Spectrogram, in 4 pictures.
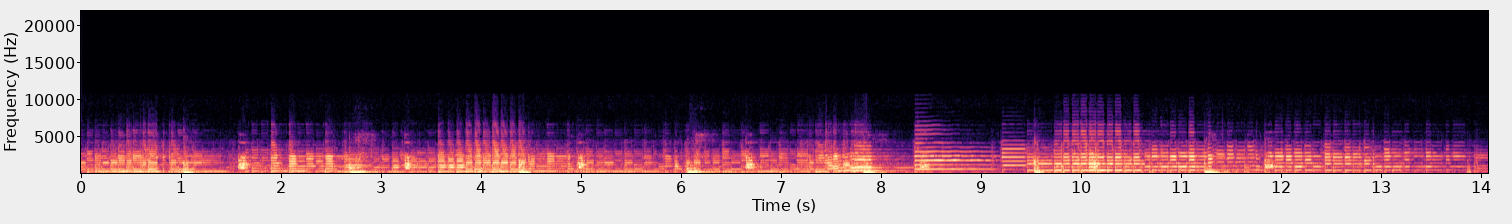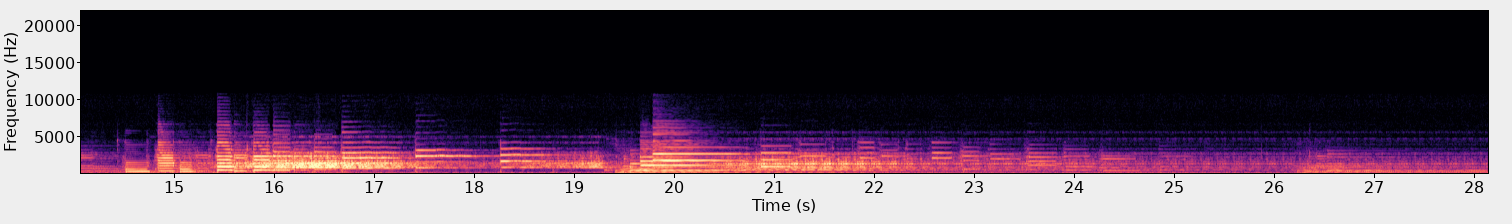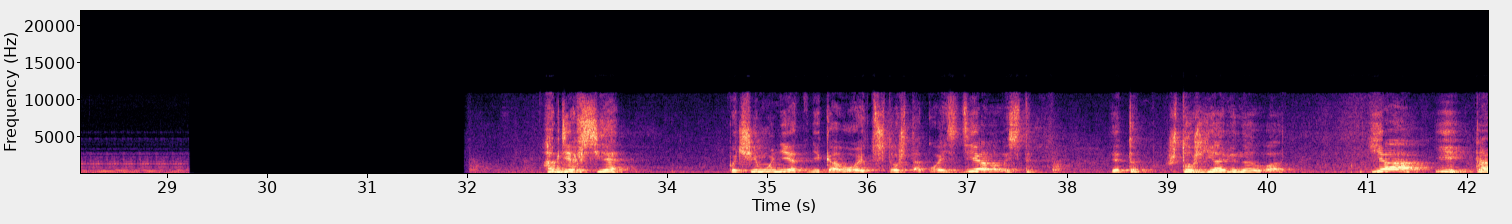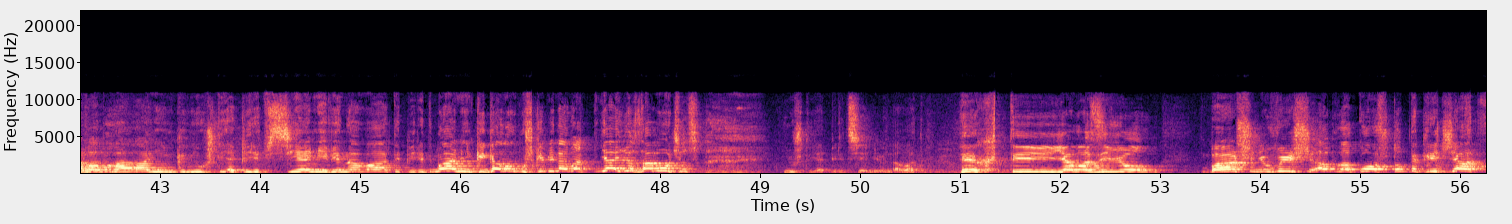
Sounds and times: Effects unit: 0.0 - 29.2
Music: 0.0 - 29.2.

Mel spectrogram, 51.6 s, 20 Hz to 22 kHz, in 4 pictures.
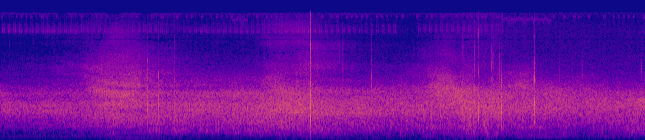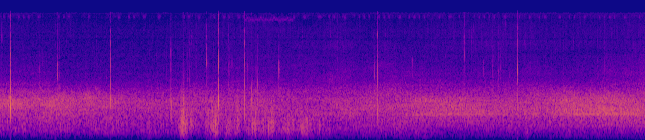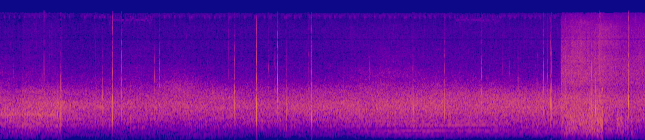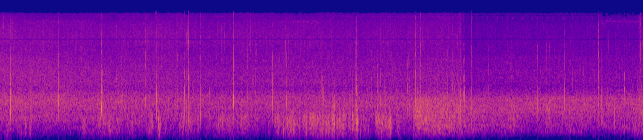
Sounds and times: Rain: 0.0 - 51.5
Rustling leaves: 0.0 - 51.5.

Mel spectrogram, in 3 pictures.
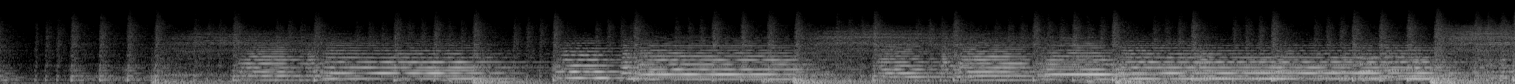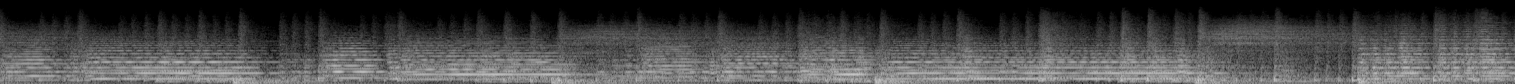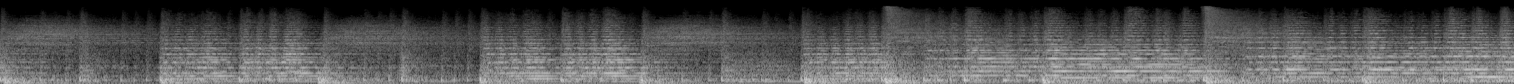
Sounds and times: Music: 0.0 - 45.4.

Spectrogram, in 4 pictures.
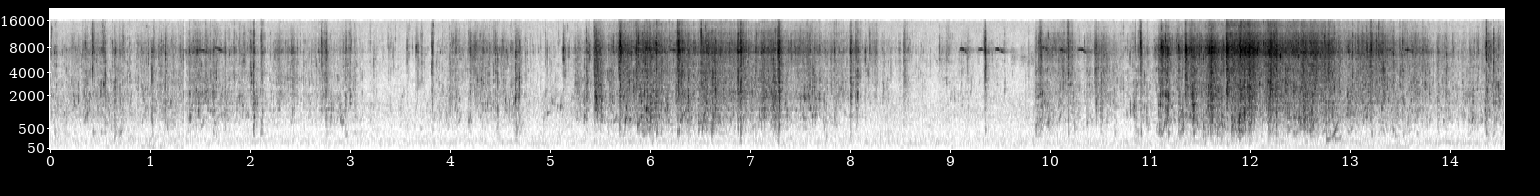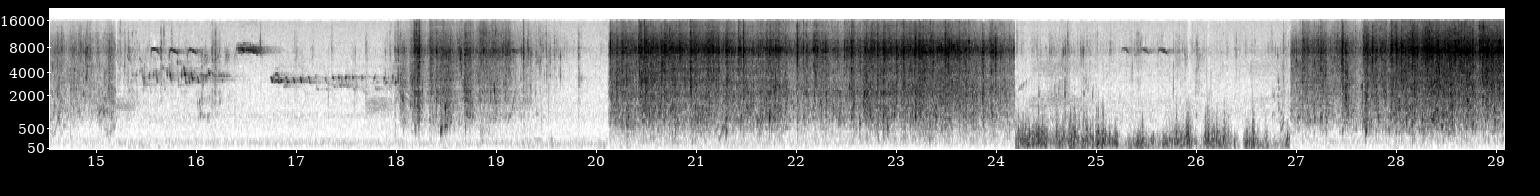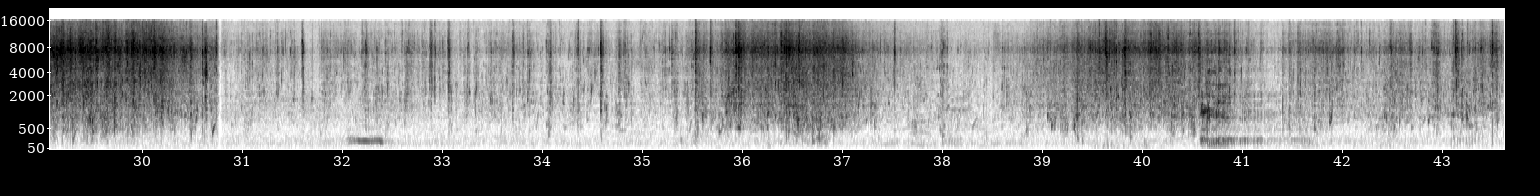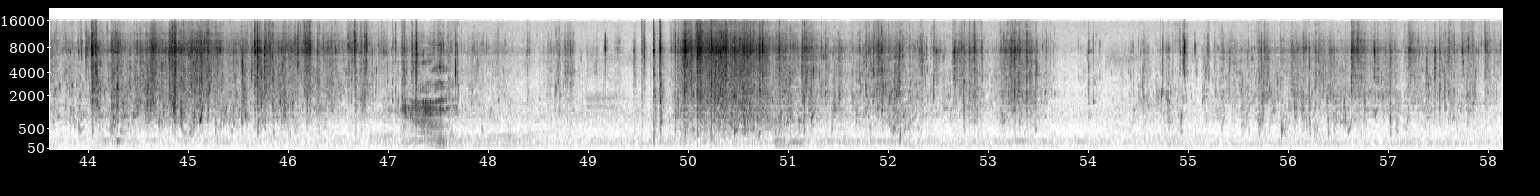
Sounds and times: Wild animals: 32.0 - 32.6, 40.5 - 41.8, 46.9 - 48.6.

